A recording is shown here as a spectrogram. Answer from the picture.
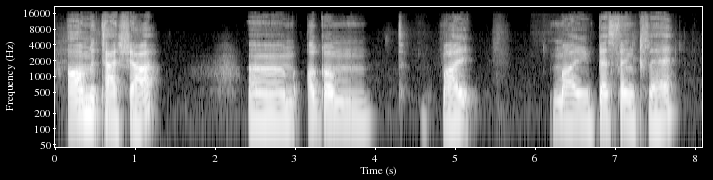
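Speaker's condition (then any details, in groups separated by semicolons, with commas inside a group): Down syndrome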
